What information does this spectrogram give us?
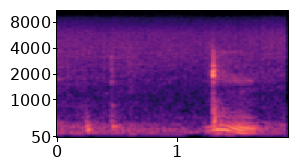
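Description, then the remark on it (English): Two small metallic clicks as the latch of Palmer's door at the top of a long flight of stairs on the second floor is tried, then a sharper clack as it gives way, followed by a brief creak of the door swinging open, fairly quiet. “Try the door.”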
